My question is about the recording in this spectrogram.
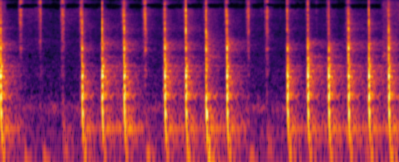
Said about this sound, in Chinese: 再切成末。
